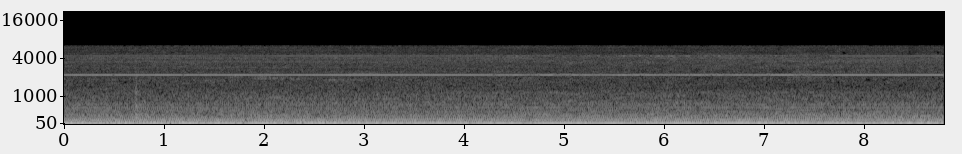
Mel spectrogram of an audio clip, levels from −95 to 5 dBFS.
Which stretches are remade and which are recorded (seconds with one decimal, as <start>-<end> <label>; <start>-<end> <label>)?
0.0-4.3 recorded; 4.3-7.7 remade; 7.7-8.8 recorded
